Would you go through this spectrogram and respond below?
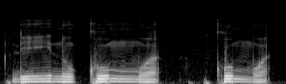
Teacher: Cara bacanya mim sukunnya dibaca secara jelas ya, gak boleh dengung dan gak boleh memantul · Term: izhar sapawi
